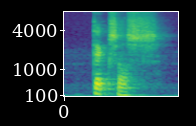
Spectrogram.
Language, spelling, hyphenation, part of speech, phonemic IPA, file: Dutch, Texas, Te‧xas, proper noun, /ˈtɛk.sɑs/, Nl-Texas.ogg
- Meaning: Texas (a state in the south-central region of the United States)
